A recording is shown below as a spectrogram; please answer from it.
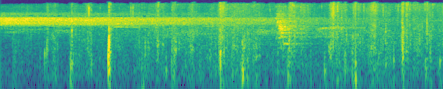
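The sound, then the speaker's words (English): Footsteps walk along a narrow rainforest track on a ridge, soft and uneven with a few sharper crunches, under a constant high buzz of insects. “So we're walking through the middle of the plot along our narrow track that we've got.”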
